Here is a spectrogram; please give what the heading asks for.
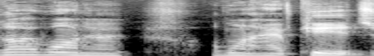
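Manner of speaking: high Texas twang on a mock outburst; Texas accent. Host mimicking someone raising their voice at a partner, Texas accent. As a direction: put on an exaggerated Texas accent. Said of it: "Why did I do a Texas accent?".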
